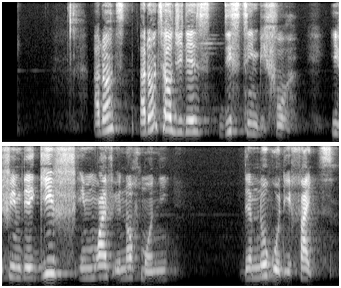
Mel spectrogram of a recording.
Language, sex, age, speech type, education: Nigerian Pidgin, female, 30-45, spontaneous, tertiary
